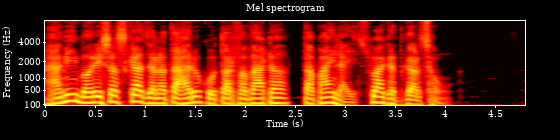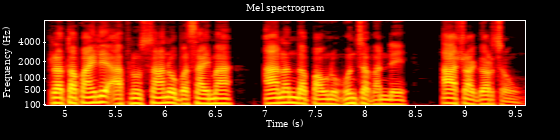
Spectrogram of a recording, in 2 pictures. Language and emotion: Nepali, neutral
